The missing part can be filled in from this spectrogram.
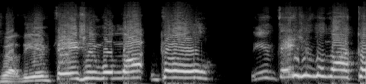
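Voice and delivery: shouting in character. Voicing an intruder with a Molotov rushing in: yelling in character. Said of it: "he just yells out".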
